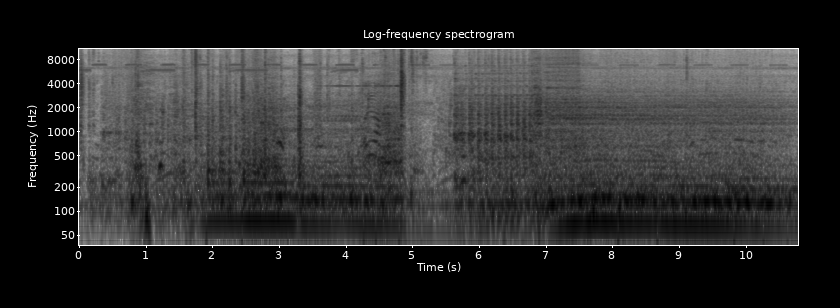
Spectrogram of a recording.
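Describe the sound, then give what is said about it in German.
A motorboat engine drones steadily and loud as the village chief starts it and heads upstream on a river, its low hum dipping briefly before rising again, with scattered knocks and splashy noises over the running motor. “Der Cacique, also der Häuptling des Dorfs, startet das Motorboot und fährt flussaufwärts.”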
